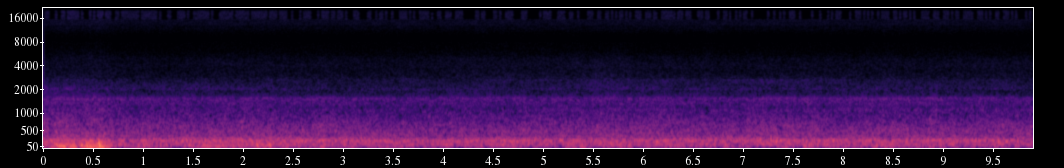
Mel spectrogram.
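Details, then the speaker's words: Steady deep roar without rhythm or pitch change from the industrial plant next to a home at half past midnight, with white smoke rising; resident suspects a compressor being emptied, unconfirmed. "Essa zoeira tá vindo da Márcias Dayana. Eu não sei quanto tempo vai ficar isso. Eu acho que estão esvaziando um compressor, ou é outra coisa, é pra vocês verem, tem uma fumaça branca saindo de lá."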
